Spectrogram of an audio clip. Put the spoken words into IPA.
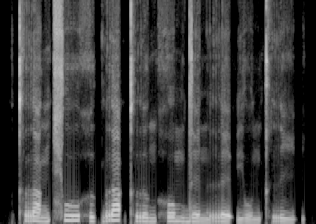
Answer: kʰ r a˩˦ ŋ t͡ɕʰ uː˧ h ɯ˨˩ k̚ r a˥˩ ʔ kʰ r ɯ˩˦ ŋ h o˧ m d e˨˩ n r e˨˩ ʔ j u˩˦ n kʰ r i˨˩ ʔ

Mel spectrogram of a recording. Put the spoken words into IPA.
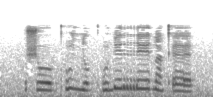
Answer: ʃ oː˨ kʼ ũ˦˨ ɲ ɔ˨ kʼ ũ˨ ɗ ɪ˦ r eː˦ ɗ ã˨ kʼ ɛ˨

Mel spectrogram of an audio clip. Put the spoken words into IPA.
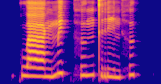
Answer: k w aː˧ ŋ m e˥˩ k̚ h ɯ˦˥ ŋ t r i˨˩ n h ɯ˥˩ k̚

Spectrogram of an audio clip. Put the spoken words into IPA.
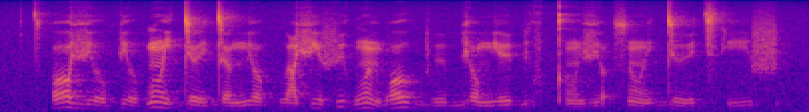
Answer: t͡sʼ ɔ˧˥˧ vʲ o˧˩˧ pʲ o˧˩˧ ɓ õ˥˩ j d ø˧˩˧ i̯ d œ˩ mʲ ɔ˧˩ kʷ ɑ˩ fʲ ø˥˩ f y˥˩ ɡʷ œ̃˥˩ b ɔ˧˥˧ u̯ bʱ ʉ˩ bʲ ɔ˧˩ mʲ ø˨˦ y̯ ɓ i˧˩ xʷ kʼ õ˩ vʲ ɔ˧˩ ʔ s õ˧˩˧ i̯ d ʉ˧˩˧ y̯ t͡sʼ i˨˦ f

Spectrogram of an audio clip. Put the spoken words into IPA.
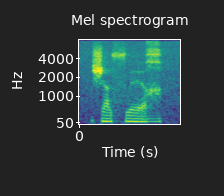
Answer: ʃ a sʷ ɛ ʁ

